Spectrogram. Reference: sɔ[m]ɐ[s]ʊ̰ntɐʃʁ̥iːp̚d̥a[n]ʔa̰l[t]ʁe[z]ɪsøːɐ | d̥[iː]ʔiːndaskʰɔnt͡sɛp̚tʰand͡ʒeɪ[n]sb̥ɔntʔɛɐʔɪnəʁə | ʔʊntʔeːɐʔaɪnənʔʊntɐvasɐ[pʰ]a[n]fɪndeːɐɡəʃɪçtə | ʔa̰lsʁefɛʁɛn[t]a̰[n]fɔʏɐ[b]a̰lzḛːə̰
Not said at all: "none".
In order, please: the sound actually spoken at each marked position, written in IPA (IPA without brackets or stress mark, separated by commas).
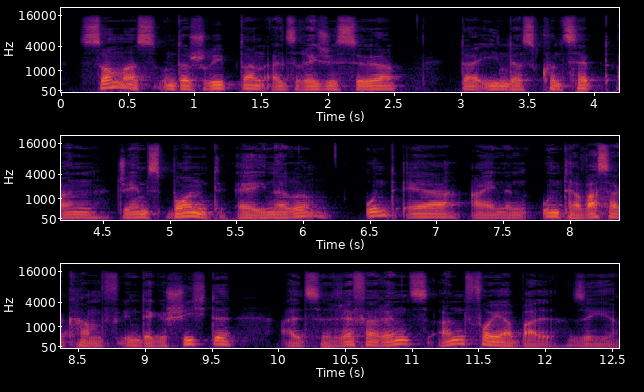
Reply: m, s, n, s, ʒ, aː, m, kʰ, m, t͡s, n, b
